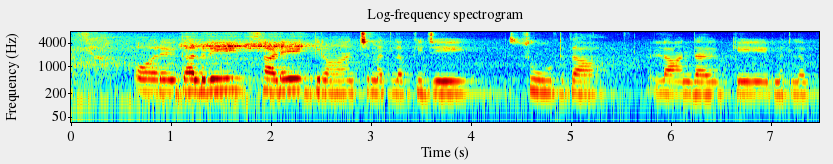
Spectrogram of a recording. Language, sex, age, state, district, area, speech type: Dogri, female, 18-30, Jammu and Kashmir, Jammu, urban, spontaneous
